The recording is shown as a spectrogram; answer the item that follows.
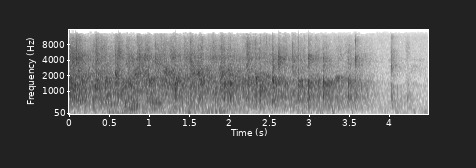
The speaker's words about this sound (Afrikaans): Baie dankie, kom ons geef hulle 'n klap.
